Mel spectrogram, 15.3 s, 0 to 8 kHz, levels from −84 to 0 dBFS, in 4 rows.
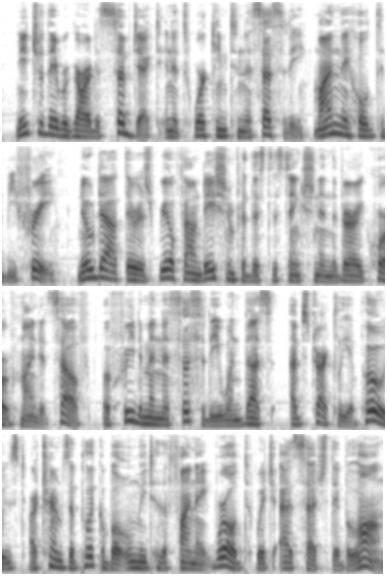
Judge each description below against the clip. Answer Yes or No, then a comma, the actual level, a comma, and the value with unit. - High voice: No, low, 135 Hz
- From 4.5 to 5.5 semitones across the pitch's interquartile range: Yes, average, 5.0 semitones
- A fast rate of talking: Yes, fast, 220 wpm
